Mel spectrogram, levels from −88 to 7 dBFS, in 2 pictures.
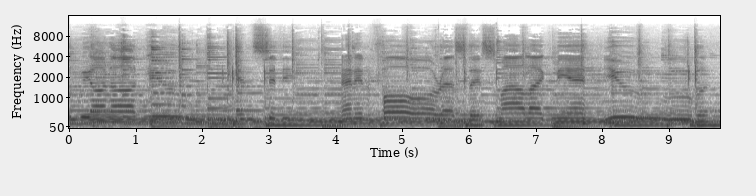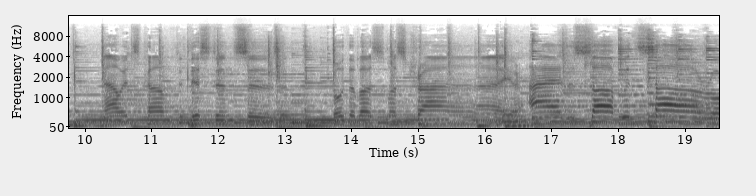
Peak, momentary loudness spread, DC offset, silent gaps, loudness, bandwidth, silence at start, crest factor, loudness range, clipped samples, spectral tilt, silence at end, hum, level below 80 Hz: -2 dBFS; 6 LU; under 0.1%; none; -20 LUFS; 12.5 kHz; 0 s; 18 dB; 3 LU; under 0.1%; -4.5 dB/octave; 0 s; none; -36 dBFS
